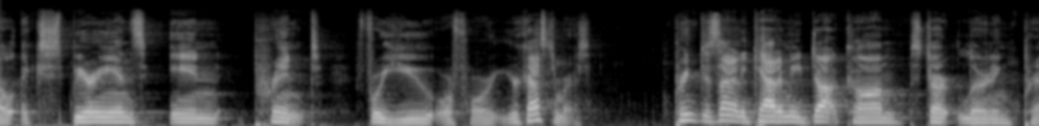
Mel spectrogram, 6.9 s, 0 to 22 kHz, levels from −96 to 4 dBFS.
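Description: No technical faults are audible.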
